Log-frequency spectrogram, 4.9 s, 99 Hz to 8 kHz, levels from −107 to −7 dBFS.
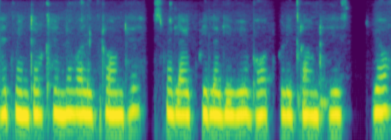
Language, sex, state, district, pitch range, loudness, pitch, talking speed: Hindi, female, Uttar Pradesh, Deoria, 220-230 Hz, -12 LUFS, 220 Hz, 185 wpm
